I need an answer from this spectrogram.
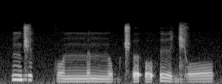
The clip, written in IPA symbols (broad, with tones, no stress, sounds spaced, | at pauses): n d͡ʒ ɪ˥˩ kː o˩ nː ə˩˧ nː o˩ b t͡ʃʼ ə˩˧ ʔ o˩ ʔ ɪː˥˩ d͡ʑ oː˩˧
